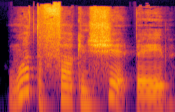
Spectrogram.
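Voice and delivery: high-pitched, slow, angry outburst; sincerely angry. Acted. Drunk husband blaming his wife for the spilled dinner, angry. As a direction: pitch it up, drawn out in angry disbelief. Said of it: "he was sincerely angry".

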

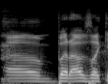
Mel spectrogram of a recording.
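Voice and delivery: ordinary delivery

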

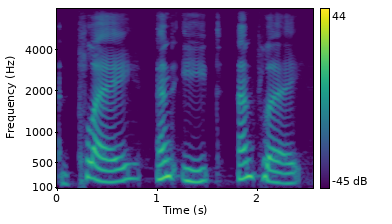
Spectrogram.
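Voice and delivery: put-on lively, animated read-aloud for kids; storytime narration. A narrator's reading. Librarian reading a story to children, animated. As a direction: tell it big and bright for little listeners.

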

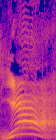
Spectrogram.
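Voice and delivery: huge high yelled whoop; retold fiancé bursting into a shout; war cry. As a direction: let out a joyful war cry. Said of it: "war cry that just goes".

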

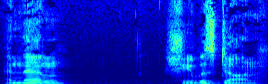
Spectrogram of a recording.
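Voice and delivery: ordinary delivery, nothing marked

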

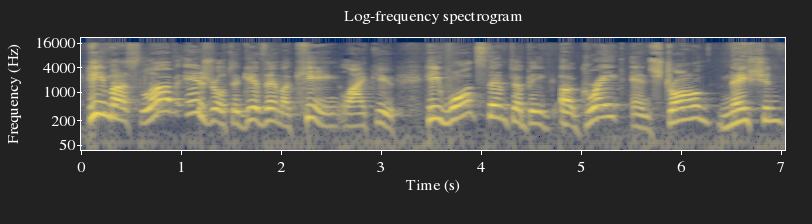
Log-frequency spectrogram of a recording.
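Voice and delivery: slow, drawn-out scripture reading; slow, solemn scripture reading. Shown as a demonstration. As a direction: read it slowly, weighty and solemn. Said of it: "Here it is".

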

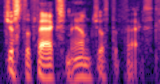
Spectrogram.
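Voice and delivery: low, quiet, lifeless delivery; just report it, low and toneless; Dragnet deadpan. Acted. Old police show detective to a witness, deadpan. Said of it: "the old Dragnet shows".

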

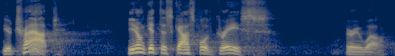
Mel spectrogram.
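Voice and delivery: normal talking voice

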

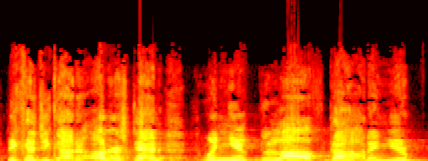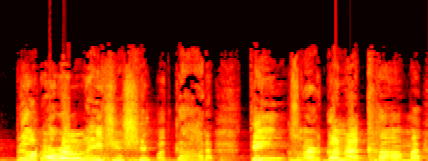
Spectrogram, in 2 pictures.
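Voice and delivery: high, shouted sermon; full-force preaching. Real, not acted. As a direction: drive it home at full volume to the church.

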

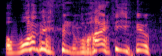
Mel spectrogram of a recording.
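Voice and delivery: playful laughing take on Jesus' reply; laughing mock retort. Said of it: "Jesus was slapped by his mother".

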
